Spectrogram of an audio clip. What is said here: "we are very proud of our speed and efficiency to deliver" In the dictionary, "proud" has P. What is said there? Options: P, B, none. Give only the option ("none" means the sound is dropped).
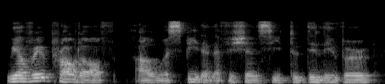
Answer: P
